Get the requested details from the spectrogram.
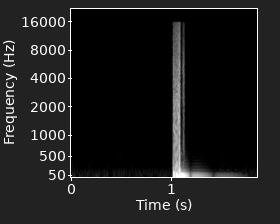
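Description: A stylus drops onto a record with a sudden loud thump.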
